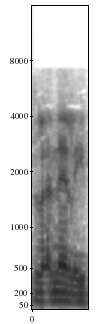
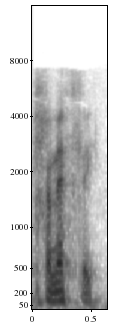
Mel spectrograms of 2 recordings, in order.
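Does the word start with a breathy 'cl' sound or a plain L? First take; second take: plain L; breathy cl. First: The word starts with a plain L sound. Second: The word starts with a breathy 'cl' sound. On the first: "phonetically, it's Llanelli" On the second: "but they say it Clanethly"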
